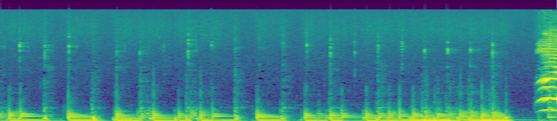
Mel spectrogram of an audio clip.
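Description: Bass guitar playing a rhythmic riff of plucked low notes in short phrases, with little else above it. Near the end it stops briefly and the full rock band and a voice come in.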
